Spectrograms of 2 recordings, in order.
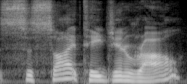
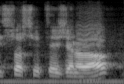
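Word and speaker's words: Société Générale: Is it Societe Generale? – Yes, that's it. – You're doing that through the World Cup? – So they say Societe Generale.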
